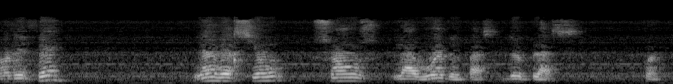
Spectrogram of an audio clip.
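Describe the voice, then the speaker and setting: A man talks at a very slow pace with long, frequent pauses and a fairly high pitch. Noticeable background noise runs underneath. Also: ordinary pitch variation. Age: 80s+. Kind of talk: personal lecture read from notes.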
